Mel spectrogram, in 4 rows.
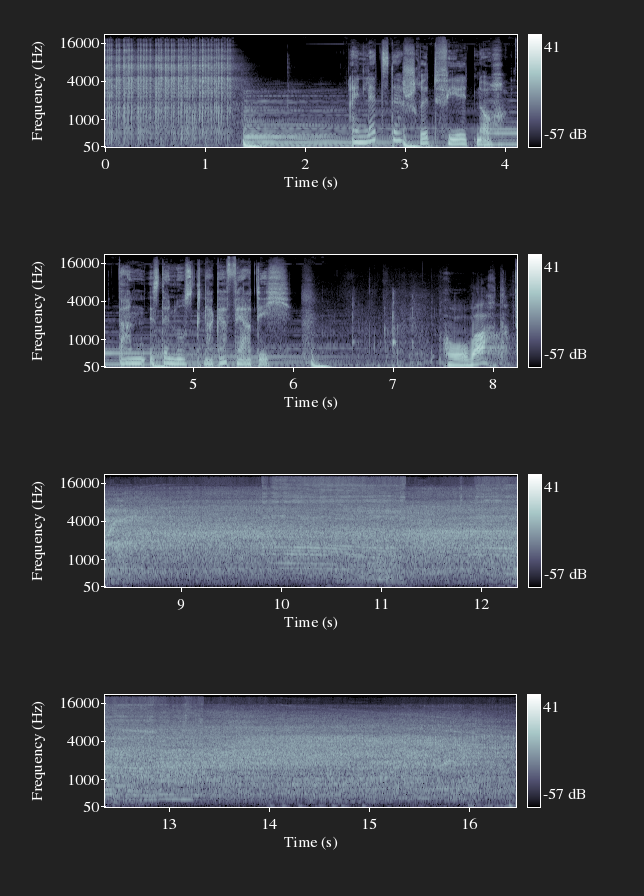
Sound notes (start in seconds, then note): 12.7 Schleifgeräusch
